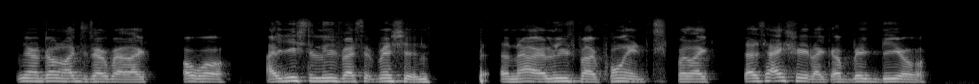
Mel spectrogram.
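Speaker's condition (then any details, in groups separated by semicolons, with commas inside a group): Cerebral palsy; caused by stroke at birth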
